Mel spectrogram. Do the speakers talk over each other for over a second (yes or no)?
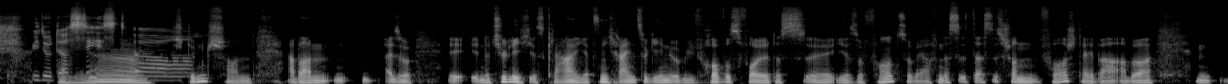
yes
